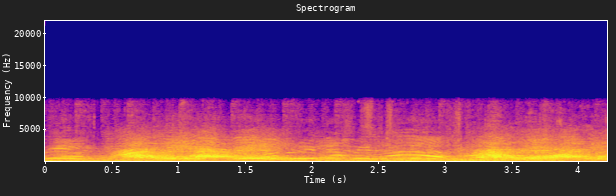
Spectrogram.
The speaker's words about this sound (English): Cheers from those in the crowd as the Pope's plane touched down a short while ago at Andrews Air Force Base.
